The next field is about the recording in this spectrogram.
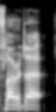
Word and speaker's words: Flo Rida: His name is spelled Florida.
